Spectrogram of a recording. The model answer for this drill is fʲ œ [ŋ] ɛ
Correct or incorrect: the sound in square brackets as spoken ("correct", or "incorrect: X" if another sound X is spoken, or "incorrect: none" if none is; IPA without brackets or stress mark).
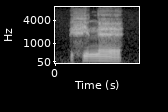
correct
